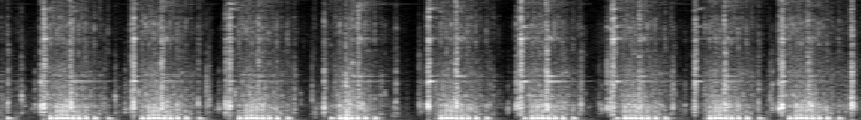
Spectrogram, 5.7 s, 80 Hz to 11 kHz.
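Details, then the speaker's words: 1/5-scale petrol two-stroke Baja RC car, flooded, spark plug removed: seven even pull-starter whirs about every 0.6 s with no firing, spinning the engine over to blow the excess fuel out of the head before refitting the plug. "so what's happening here is we're sending all the fuel down to the head and as we pull it it's this all the pressure is this blown all out all the fuel out"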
